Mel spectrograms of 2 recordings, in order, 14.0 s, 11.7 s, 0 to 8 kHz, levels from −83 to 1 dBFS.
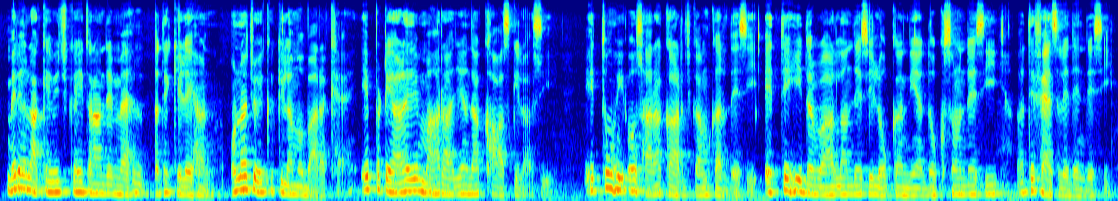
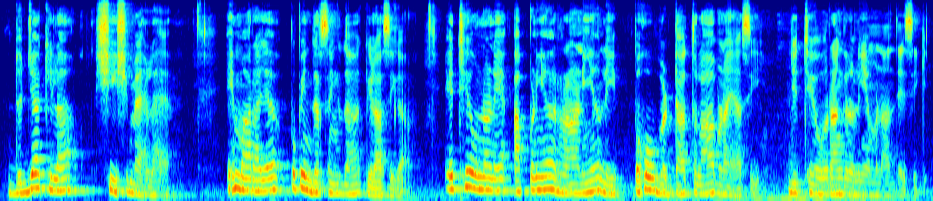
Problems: none marked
